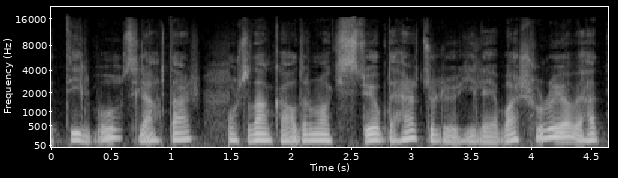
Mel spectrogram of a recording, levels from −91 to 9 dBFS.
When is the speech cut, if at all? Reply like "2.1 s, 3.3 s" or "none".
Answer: 1.5 s, 2.8 s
